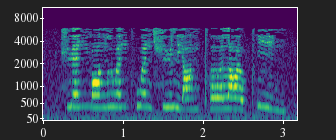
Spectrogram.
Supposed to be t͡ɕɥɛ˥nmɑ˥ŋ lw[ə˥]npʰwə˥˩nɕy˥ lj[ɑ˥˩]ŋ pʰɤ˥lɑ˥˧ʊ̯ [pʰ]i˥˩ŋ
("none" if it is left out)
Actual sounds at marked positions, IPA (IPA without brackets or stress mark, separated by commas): ə˥, ɑ˥, pʰ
